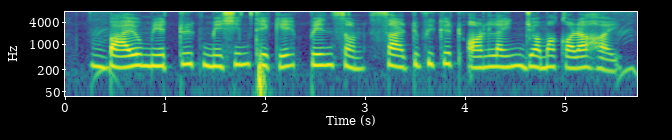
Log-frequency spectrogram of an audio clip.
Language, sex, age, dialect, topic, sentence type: Bengali, female, <18, Northern/Varendri, banking, statement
